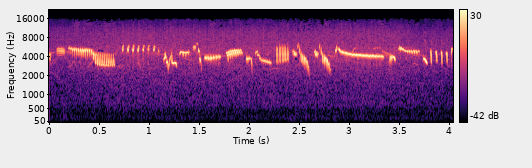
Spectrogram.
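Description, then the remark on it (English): A male skylark sings while hovering in song flight at a great height, a continuous, high-pitched stream of rapid trills, chirps and warbling whistles, bright and unbroken, with no other sounds around it. “They hover, singing from a great height, before parachuting back down to earth.”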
